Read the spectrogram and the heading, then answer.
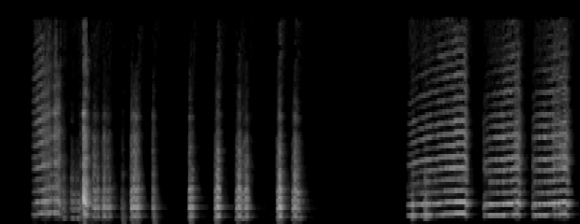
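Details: Falcon calling with a quick series of short, sharp chips, then a brief pause. Three longer, clear, slightly rising whining notes follow.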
